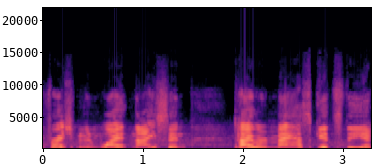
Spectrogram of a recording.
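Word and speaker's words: Maas: somewhere that spell it like that, but all of them I've seen with M-A-A-S is Mass.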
